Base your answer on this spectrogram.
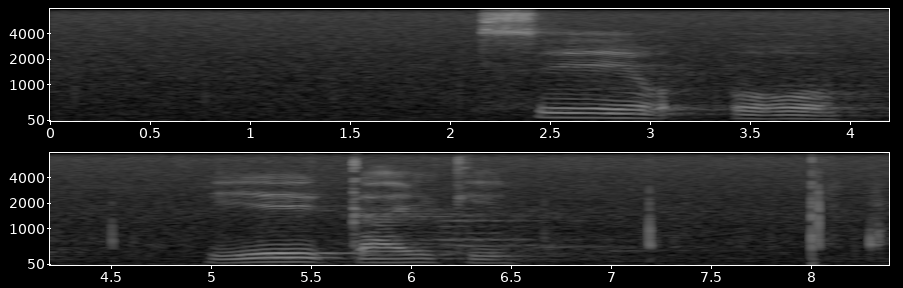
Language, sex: Northern Sotho, male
